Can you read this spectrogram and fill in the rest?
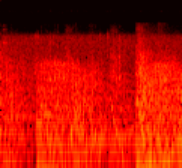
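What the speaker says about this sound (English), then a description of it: "Walked right into that death explosion." Explosions in the space combat game Space Pirates and Zombies rumble and crackle continuously, with a sharp jump in loudness partway through as a fresh blast hits, dense and close with no speech.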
